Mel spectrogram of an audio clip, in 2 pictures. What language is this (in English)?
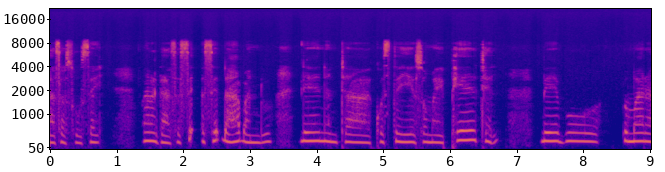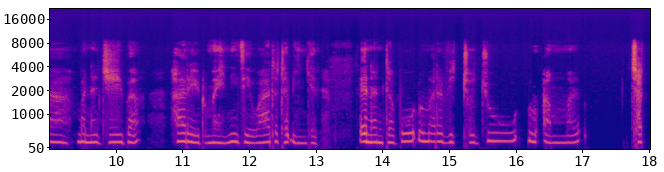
Western Niger Fulfulde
